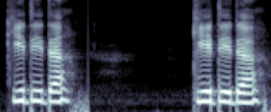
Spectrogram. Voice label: "ketetv", Muscogee

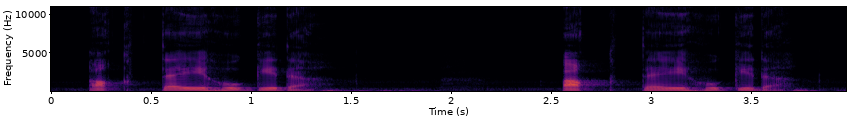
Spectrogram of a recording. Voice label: "aktihoketv", muscogee; Mvskoke Words with Voicing Consonants; A Dictionary of Creek/Muskogee; SIL International

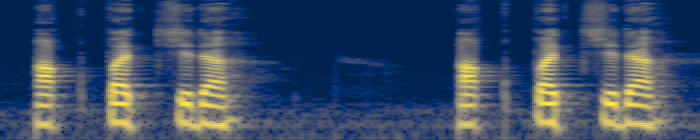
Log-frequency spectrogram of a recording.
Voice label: "akpvccetv", Muscogee; Mvskoke Words with Repeated Consonants; A Dictionary of Creek/Muskogee; SIL International

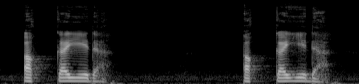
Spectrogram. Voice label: "ak vyetv", Muscogee

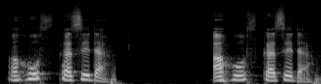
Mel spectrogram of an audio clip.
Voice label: "vhorkvsetv", Muscogee

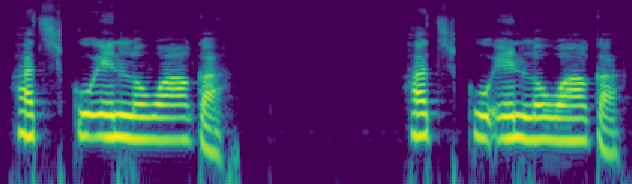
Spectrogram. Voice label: "hvcko enlowakv", Muscogee; Mvskoke Words with Voicing Consonants; A Dictionary of Creek/Muskogee; SIL International; Onvkv Ohhvyayices

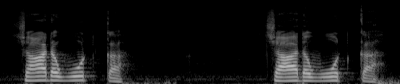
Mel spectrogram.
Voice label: "catvwotkv", muscogee

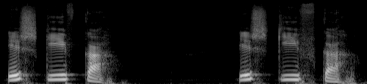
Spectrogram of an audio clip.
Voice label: "eskerkv", Muscogee

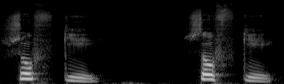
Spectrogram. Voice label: "sofke", Muscogee

